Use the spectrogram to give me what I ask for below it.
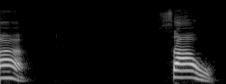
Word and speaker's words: เศร้า: ครู มี คำ ว่า เศร้า คุณ ครู เนี่ย ไม่ อ่าน ส เอา เสา ไม้ โท เสลา อ่าน ไม่ ออก เสียง รอ เรือ เลย ค่ะ มี รอ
